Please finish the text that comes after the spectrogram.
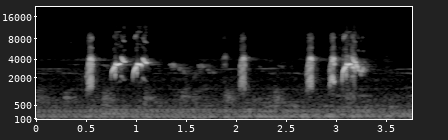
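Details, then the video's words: Sparse sharp notes from a wild sooty-headed bulbul pressing a rival: short clear chips and quick upslurred whistles in small groups with long pauses between, low hum faintly present. "SUARA GACOR BURUNG KUTILANG MENEKAN LAWAN"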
